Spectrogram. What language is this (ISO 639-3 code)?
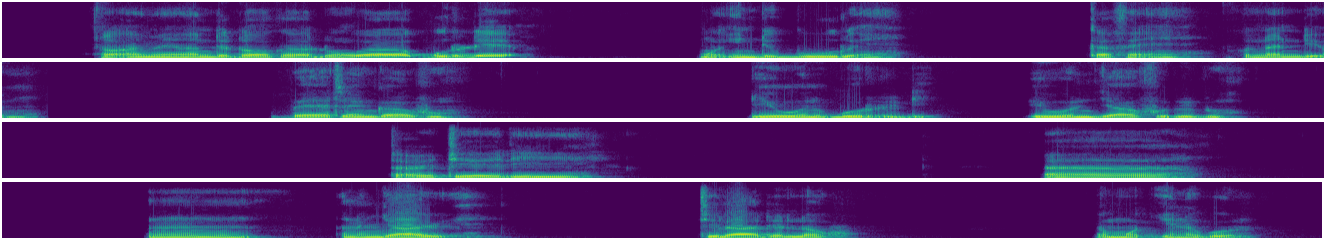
ffm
